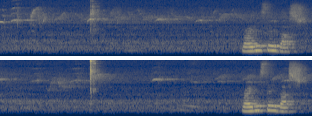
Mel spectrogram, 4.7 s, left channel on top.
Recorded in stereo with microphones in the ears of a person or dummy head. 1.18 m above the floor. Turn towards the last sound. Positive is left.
turn(degrees=-40)  # may be behind; listen again after turning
